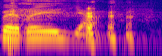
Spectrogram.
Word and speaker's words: Ferreira: And then Louis Ferreira. Am I saying that correctly, Carlos? – Sounds right. – Ferreira.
